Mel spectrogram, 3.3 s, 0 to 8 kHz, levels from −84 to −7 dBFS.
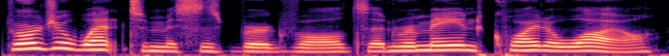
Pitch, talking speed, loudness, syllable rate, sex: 195 Hz, 180 wpm, -17 LUFS, 5.0 syllables/s, female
